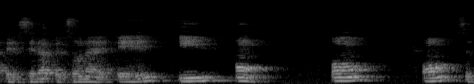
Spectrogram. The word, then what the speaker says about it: on: Para los que es la primera vez la clase, es una O, se pronuncia una O, pero nasal, no O, sino on, que es para decir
